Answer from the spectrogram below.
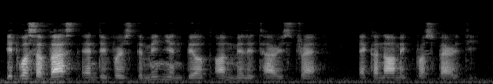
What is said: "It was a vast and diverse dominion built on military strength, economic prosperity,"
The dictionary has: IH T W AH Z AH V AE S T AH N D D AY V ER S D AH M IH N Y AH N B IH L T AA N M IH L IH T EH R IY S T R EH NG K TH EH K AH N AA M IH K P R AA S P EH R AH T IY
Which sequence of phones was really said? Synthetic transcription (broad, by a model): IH T W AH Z AH V AE S T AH N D D AY V ER S D AH M IH N Y AH N B IH L T AA N M IH L IH T EH R IY S T R EH NG K TH EH K AH N AA M IH K P R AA S P EH R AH T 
